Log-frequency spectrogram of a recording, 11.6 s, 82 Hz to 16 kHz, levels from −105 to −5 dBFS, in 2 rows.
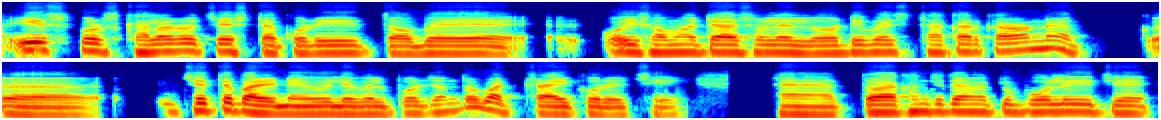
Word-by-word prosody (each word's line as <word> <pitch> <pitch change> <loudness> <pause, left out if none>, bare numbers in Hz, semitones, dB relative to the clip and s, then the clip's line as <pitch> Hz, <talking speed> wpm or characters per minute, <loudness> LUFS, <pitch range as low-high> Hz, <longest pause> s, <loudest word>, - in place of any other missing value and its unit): Esports 175 -3 +2
খেলারও 160 +3 +2
চেষ্টা 155 -3 0
করি। 135 +1 0 0.3
তবে 135 0 +1 0.5
আ - - -18 0.3
ওই - - +3
সময়টা 150 0 0
আসলে 150 0 -2
লো 135 - 0
ডিভাইস 150 0 -2
থাকার 150 +1 -2
কারণে 185 +6 +1 0.5
এ্যা 130 - +3 0.9
যেতে 175 0 +3
পারি 145 -3 +8
নাই 130 0 +2
ওই 130 - +1
লেভেল 130 0 0
পর্যন্ত 150 +4 -4
বা - - +5
ট্রাই 130 -2 +3
করেছি। 115 -2 -3 0.6
হ্যাঁ, 125 -1 -1 0.2
তো - - +1
এখন 155 +2 -3
যদি 155 +1 -2
আমি 155 - -1
একটু 155 +1 -4
বলি 155 +1 +1 0.2
যে 140 -1 -1
150 Hz, 160 wpm, -21 LUFS, 135-160 Hz, 0.9 s, পারি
